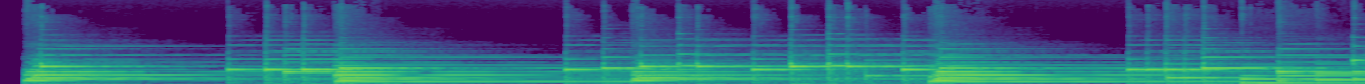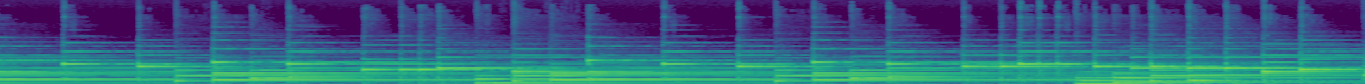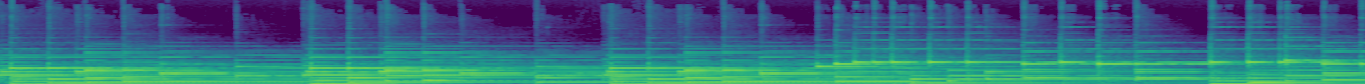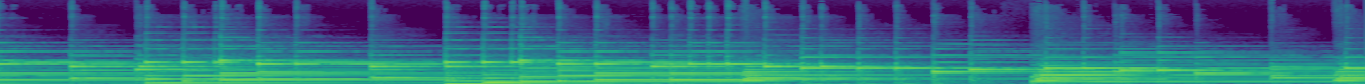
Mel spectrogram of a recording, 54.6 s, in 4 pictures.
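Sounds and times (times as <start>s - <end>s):
chill piano instrumental: 0.2s - 54.6s.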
